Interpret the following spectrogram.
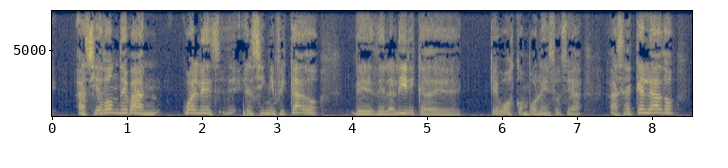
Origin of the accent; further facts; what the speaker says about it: Argentina; A los que no te conocemos, que somos de la Argentina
